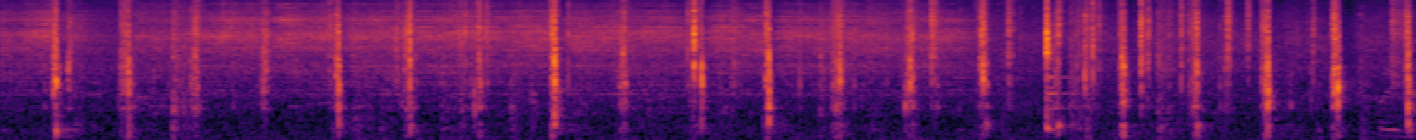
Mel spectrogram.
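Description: Boiled tender jackfruit is pounded in a steady series of sharp, dull thuds, roughly two or three per second, close and fairly loud, with no one speaking.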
